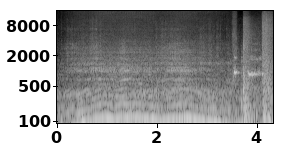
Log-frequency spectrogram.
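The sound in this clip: A car engine revs hard as it is put into gear to race, a loud sustained roar that wavers in pitch before ending in a few sharp, abrupt bursts.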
